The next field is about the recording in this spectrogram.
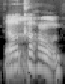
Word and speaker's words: El Cajon: El Cajun? – I want to say that it's a soft J. beginning.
